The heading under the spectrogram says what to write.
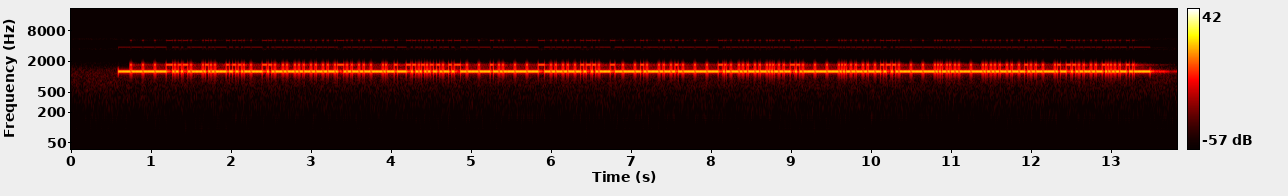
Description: RTTY (50 baud, 450 Hz shift), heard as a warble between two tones, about 1500 Hz centre, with room echo. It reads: DIG KK3XV DIUOCO7 MU2HK6 Y7 YFF7B 40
